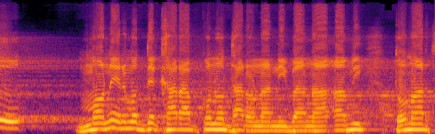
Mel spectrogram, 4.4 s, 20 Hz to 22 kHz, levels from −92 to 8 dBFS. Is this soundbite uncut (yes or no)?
yes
